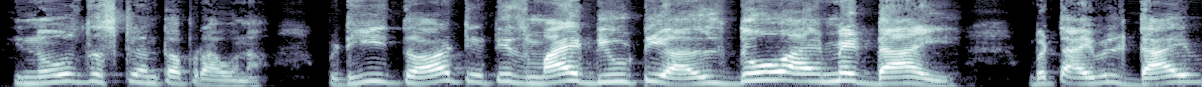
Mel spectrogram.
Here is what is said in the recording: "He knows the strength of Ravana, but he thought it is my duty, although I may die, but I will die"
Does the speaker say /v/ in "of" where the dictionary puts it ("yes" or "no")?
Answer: no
